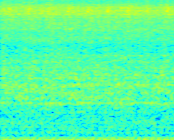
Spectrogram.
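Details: Renault Kwid that stalled on the road and wouldn't start with a warning light on, fixed by swapping a faulty relay: engine starts and holds a low, even idle rumble with no misses, knocks or hunting.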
